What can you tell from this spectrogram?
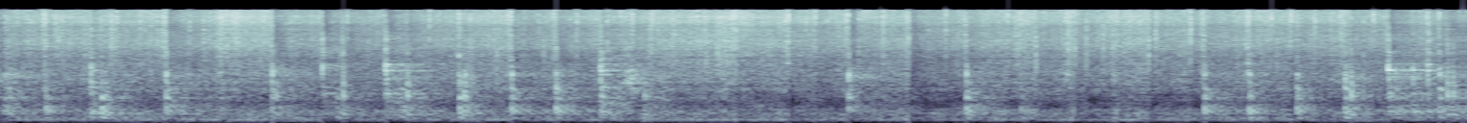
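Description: Egg sizzling in hot oil in a pan while a wooden spatula scrapes and chops it into scrambled pieces. The sizzle is a steady hiss, broken by frequent short scrapes and taps of the spatula on the pan.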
